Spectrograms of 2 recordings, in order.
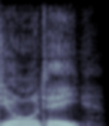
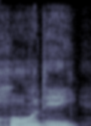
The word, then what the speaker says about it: Jordi: by the comments section it is yordi because jordi alba apparently has a catalan name rather than a spanish name so it becomes jordi not hardy so i apologize for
